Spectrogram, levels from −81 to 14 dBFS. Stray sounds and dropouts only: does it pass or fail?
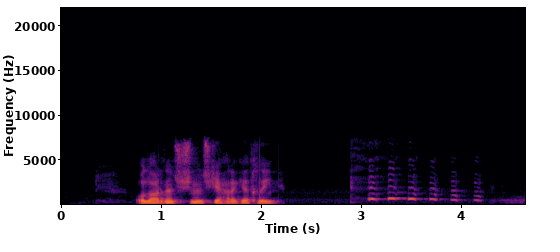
fail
